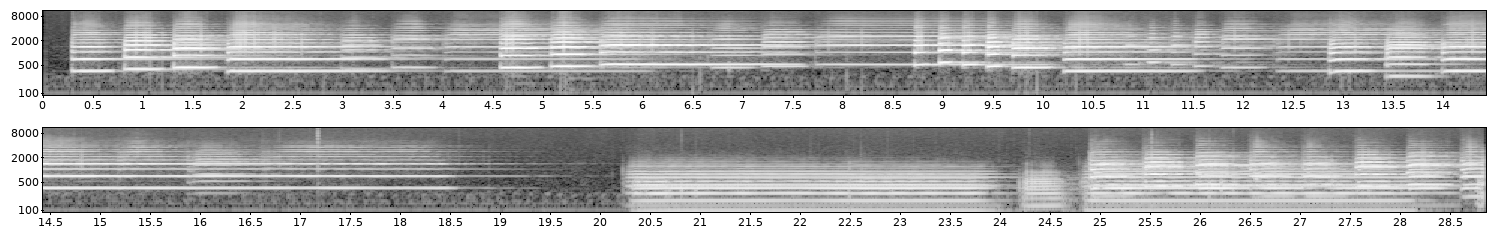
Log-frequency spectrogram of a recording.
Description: Chants brefs
Quintette de cuivres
